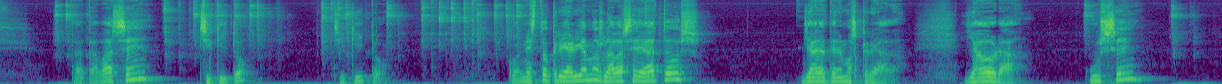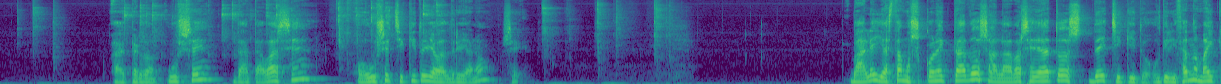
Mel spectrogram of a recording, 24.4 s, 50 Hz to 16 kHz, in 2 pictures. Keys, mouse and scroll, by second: 0.0-6.4 typing, 11.3-17.1 typing, 18.2-19.3 typing.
